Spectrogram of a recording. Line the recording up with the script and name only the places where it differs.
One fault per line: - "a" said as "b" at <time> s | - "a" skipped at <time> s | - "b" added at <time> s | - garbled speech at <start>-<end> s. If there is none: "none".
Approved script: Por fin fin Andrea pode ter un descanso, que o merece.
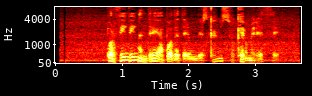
none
